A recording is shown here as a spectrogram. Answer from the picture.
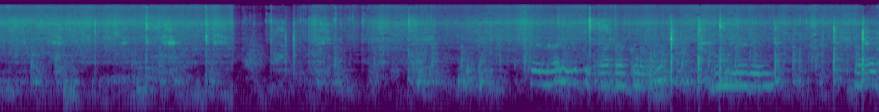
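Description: Grated coconut frying in ghee in a pan with a steady sizzle, being stirred. In the second half the utensil ticks sharply against the pan.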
